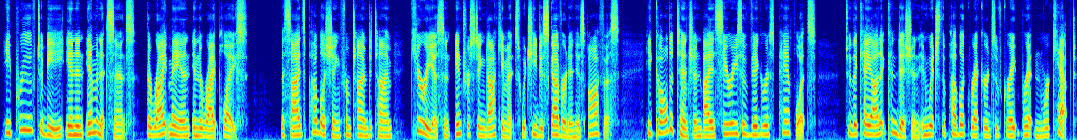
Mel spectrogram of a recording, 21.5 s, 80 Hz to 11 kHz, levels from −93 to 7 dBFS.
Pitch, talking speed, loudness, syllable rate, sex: 200 Hz, 150 wpm, -19 LUFS, 4.6 syllables/s, female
